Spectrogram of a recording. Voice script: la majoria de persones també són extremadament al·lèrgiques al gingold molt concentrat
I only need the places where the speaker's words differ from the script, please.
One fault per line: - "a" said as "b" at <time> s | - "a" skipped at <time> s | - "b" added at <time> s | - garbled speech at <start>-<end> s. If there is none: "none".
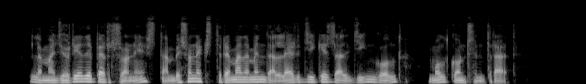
none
